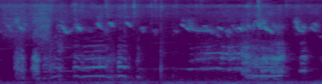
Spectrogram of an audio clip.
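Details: A protective hen with chicks gives harsh, drawn-out clucks and low grumbling notes in quick succession, while thin high peeps from chicks sound faintly above.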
